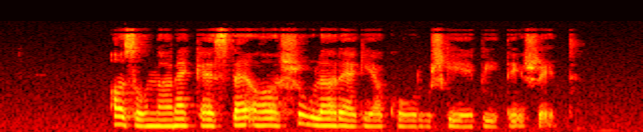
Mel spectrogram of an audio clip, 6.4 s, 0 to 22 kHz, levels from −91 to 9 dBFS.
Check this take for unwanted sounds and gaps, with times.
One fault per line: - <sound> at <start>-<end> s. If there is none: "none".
none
